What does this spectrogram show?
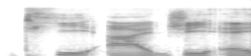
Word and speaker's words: Tyga: that's really Tyga Investments, which is a funny name because of the rapper Tyga, but it's pronounced TIGA Investments, and that's the SPAC person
